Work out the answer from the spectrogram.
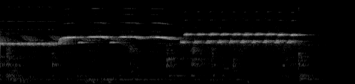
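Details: Russian canary song from a nine-year-old male teaching its grandchildren: a smooth rolling tour that steps up in pitch, then a fast, evenly pulsed trill that ends abruptly into silence.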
